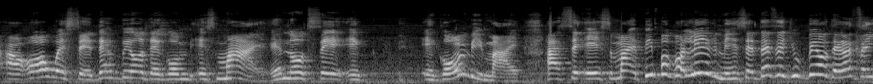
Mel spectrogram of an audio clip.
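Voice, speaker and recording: A woman's voice: high voice, sharp tone. A middle-aged woman with an Ecuadorian Spanish accent, telling her own story in an interview. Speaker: restaurant owner interviewee. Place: indoor restaurant dining room. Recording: clearly noisy room ambience.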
